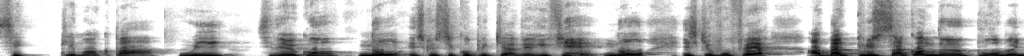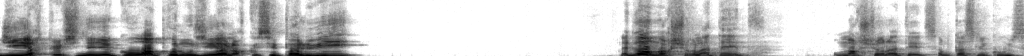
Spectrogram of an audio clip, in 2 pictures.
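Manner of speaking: fed-up angry rant, composure gone, pitch climbing high. Complaining about an article wrongly reporting that sideyoko extended, losing calm, angry rant. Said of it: "Ils m'ont eu. Je voulais rester calme".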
